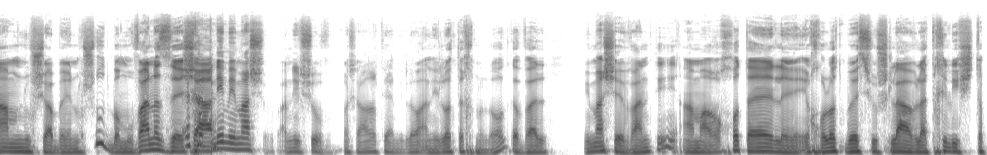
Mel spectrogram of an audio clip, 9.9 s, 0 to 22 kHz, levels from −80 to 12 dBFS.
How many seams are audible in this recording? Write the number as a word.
one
